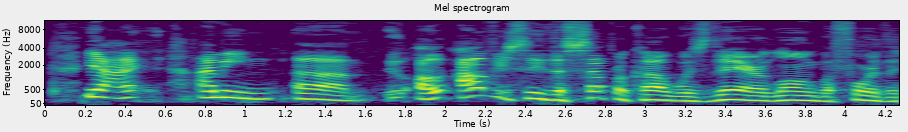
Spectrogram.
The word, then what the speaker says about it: Sepulchre: I have no idea how the Church of the Holy Scepter? Sepulchre, probably. Is it sepulchre or scepter? I believe so. Yeah, but there's not a mosque there. Yeah, I mispronounced it. Sepulchre.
